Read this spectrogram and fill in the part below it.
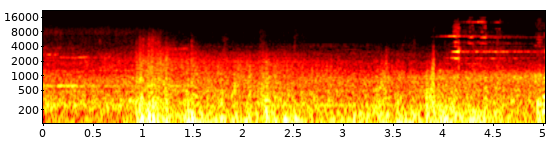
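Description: Magical spell effects whoosh and crackle.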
